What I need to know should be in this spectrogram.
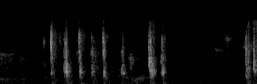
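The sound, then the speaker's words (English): Computer keyboard typing during an online roleplaying game session: a quick, irregular burst of many faint key clicks, a short pause, then a few more keystrokes. “There's a lot of typing going on.”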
